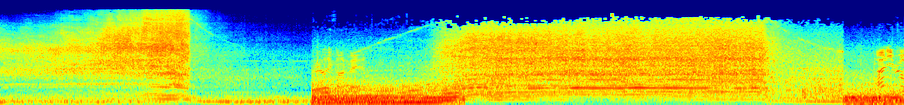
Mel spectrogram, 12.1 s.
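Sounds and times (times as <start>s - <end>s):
car engine accelerating hard: 4.2s - 10.4s
loud rushing noise: 11.2s - 12.0s.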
